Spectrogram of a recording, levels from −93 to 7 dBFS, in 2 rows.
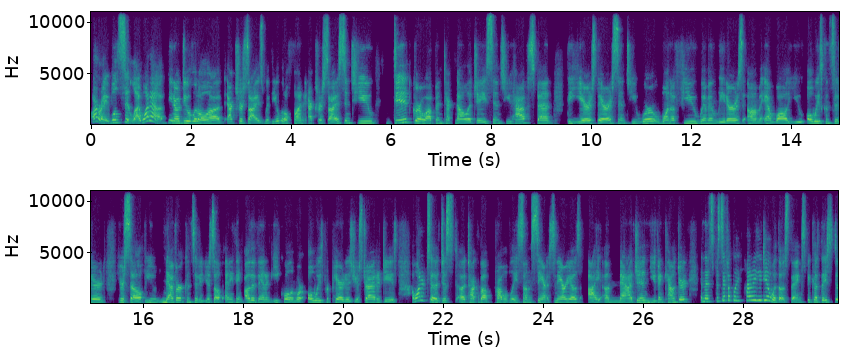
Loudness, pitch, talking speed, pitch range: -24 LUFS, 175 Hz, 185 wpm, 165-200 Hz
